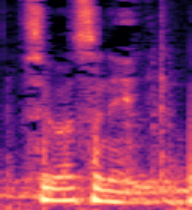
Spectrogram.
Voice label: "sewasune", minamiyamagata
